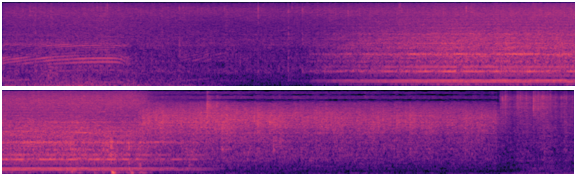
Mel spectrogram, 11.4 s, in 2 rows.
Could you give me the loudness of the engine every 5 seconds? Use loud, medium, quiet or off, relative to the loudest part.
loud, loud, off.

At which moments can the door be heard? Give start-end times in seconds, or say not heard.
not heard.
